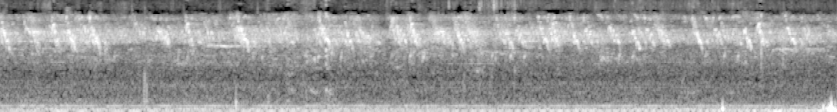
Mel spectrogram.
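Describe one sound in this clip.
Water pours from a pipe and splashes into a shallow puddle.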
